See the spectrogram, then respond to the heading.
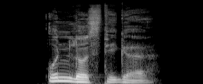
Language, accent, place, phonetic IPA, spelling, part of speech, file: German, Germany, Berlin, [ˈʊnlʊstɪɡə], unlustige, adjective, De-unlustige.ogg
- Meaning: inflection of unlustig: 1. strong/mixed nominative/accusative feminine singular 2. strong nominative/accusative plural 3. weak nominative all-gender singular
